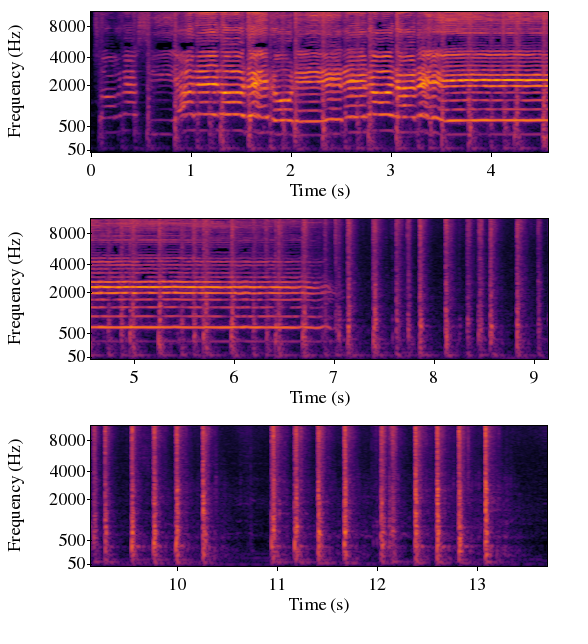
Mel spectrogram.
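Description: Traditional folk music: a sung note is held for several seconds over a steady beat of hand percussion. The percussion then carries on alone, pauses briefly and stops just before the end.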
